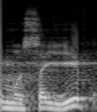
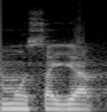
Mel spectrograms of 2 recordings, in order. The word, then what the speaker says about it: Musayyib: Yap yang disia-siakan tapi musayyib yang menyia-nyiakan itu sebabnya para secure hadit menyampaikan kepada murid dan muridnya secara bersanad di tulisannya musayyab bacanya musayyib supaya tidak kena kualat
